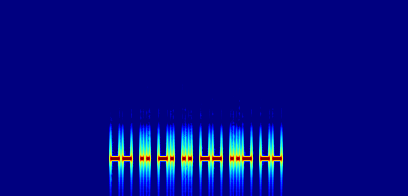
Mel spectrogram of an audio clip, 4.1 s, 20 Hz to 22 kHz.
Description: Morse code, heard as a keyed tone, about 39 wpm, 700 Hz. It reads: MINIMUM
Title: Top 1251-1500 Words 40wpm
